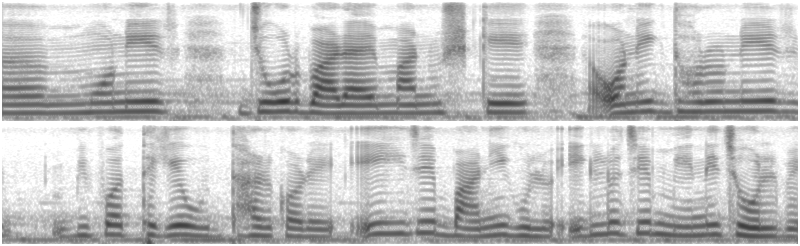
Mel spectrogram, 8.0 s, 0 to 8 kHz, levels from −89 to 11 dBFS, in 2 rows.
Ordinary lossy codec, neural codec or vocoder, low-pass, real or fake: none; none; none; real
